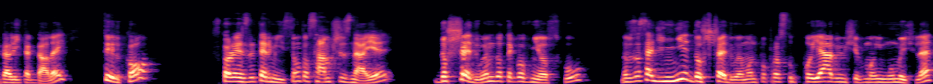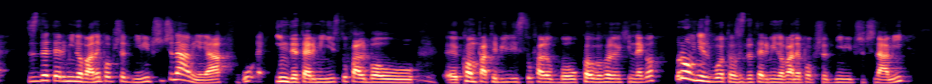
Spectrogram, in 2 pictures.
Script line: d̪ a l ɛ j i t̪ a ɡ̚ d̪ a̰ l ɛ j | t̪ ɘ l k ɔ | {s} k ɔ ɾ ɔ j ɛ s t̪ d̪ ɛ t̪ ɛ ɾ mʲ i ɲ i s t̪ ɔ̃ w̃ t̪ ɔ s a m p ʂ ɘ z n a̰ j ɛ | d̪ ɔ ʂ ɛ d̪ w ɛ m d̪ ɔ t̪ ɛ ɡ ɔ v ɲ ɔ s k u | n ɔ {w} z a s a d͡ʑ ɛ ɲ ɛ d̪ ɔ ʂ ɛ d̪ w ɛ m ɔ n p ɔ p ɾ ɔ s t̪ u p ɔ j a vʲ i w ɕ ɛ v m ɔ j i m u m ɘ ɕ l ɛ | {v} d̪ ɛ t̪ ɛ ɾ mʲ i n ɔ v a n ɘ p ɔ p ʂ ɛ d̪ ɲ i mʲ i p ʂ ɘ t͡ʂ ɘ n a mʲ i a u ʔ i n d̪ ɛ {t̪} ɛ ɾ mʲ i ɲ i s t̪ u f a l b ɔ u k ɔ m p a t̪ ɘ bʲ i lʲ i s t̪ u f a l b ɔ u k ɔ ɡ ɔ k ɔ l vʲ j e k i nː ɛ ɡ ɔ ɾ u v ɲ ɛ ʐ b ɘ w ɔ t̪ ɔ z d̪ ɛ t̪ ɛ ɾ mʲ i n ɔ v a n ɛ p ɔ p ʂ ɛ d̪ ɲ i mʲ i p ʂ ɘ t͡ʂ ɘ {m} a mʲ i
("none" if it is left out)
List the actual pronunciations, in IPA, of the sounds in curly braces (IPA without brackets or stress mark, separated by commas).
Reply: s, v, z, t̪, n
